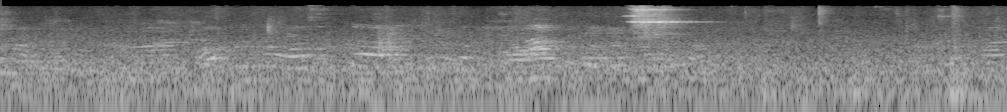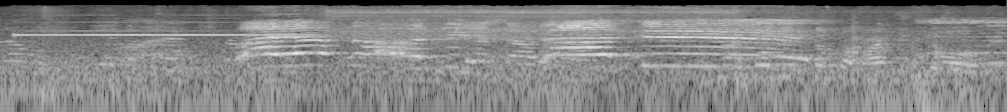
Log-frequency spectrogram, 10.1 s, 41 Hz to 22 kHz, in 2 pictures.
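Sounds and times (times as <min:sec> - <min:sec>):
train door warning buzzer: 0:05.1 - 0:06.6
child calling out loudly: 0:06.2 - 0:09.1.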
